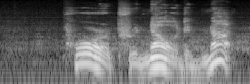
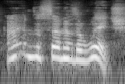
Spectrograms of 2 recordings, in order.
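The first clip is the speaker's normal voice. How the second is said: youth replying; 13 semitones higher, 5 dB louder, faster than usual. A narrator's reading. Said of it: "he replied".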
